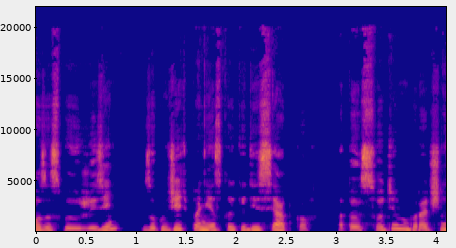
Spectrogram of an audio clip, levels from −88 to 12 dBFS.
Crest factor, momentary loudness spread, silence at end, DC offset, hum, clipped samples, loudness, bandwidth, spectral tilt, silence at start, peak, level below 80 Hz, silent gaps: 18 dB; 13 LU; 0 s; under 0.1%; none; under 0.1%; -28 LUFS; over 20 kHz; -2.5 dB/octave; 0 s; -10 dBFS; under -90 dBFS; 0.89-1.01 s, 2.81-3.01 s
